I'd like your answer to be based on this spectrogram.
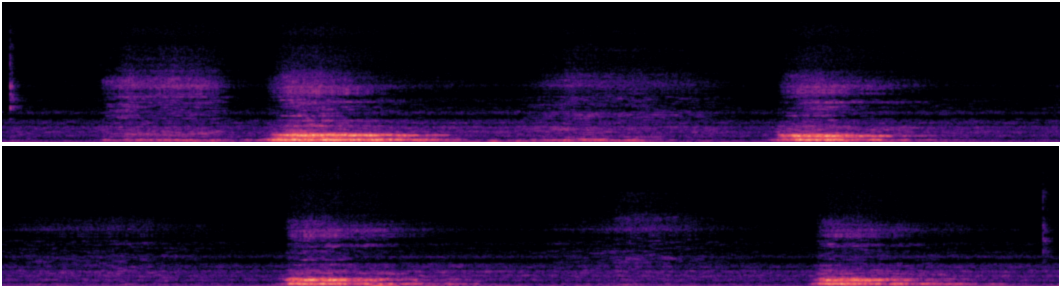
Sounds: Sigh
